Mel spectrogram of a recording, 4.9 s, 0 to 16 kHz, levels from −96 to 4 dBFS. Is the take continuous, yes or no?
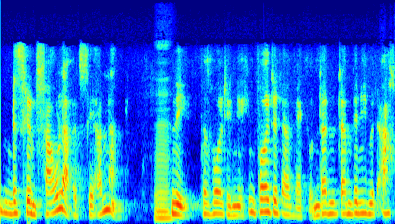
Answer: yes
